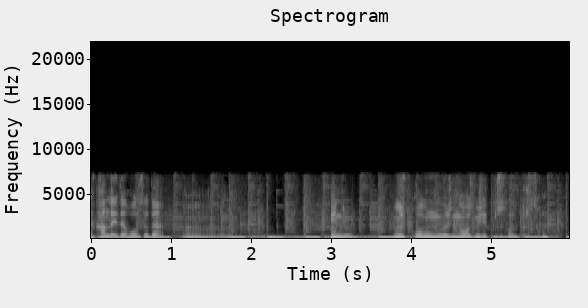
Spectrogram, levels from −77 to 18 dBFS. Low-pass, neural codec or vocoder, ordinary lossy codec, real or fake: 7.2 kHz; none; MP3, 48 kbps; real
